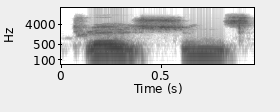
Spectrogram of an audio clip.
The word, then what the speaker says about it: prescience: Only the pronunciation is prescience or prescience. Most probably both are possible, yes. Because But if you say the prescience, it's 2 beats. And prescience is 1.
